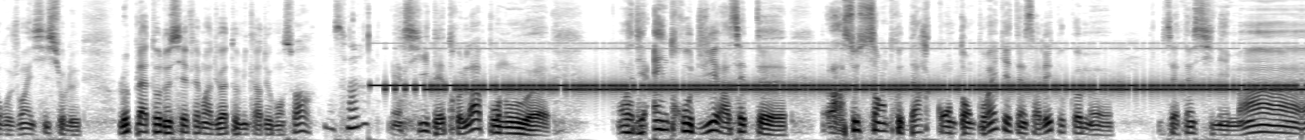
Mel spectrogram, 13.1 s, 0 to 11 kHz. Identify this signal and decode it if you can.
RTTY (75 baud, 170 Hz shift), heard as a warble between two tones, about 1320 Hz centre. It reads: WEITERHIN VERWENDET DIE SPARKASSE ZU LUBECK DAS LOGO DER SIEBEN TURME IN IHREM …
